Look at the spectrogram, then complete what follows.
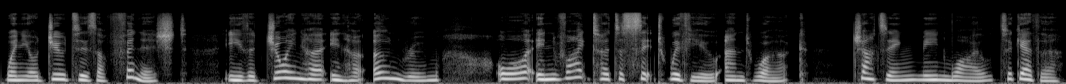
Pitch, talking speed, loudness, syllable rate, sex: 210 Hz, 135 wpm, -17 LUFS, 4.0 syllables/s, female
